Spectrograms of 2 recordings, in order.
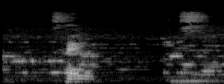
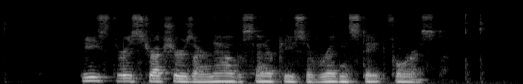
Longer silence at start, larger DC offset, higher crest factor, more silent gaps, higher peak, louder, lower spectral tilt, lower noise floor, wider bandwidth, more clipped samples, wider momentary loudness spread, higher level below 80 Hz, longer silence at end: second, 0.05 s vs 0.8 s; neither; first, 24 dB vs 14 dB; neither; first, -6 dBFS vs -10 dBFS; about the same, -27 LUFS vs -25 LUFS; second, -3 dB/octave vs -7.5 dB/octave; second, -54 dBFS vs -76 dBFS; first, 13.5 kHz vs 11 kHz; neither; first, 16 LU vs 5 LU; second, -64 dBFS vs -56 dBFS; second, 0 s vs 0.9 s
